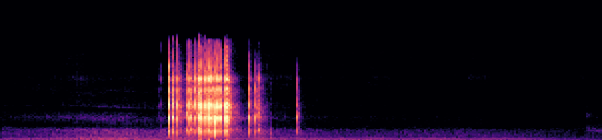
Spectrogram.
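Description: A faint steady hum, then a short burst of rattling clatter about two seconds in, followed by a few single clicks.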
